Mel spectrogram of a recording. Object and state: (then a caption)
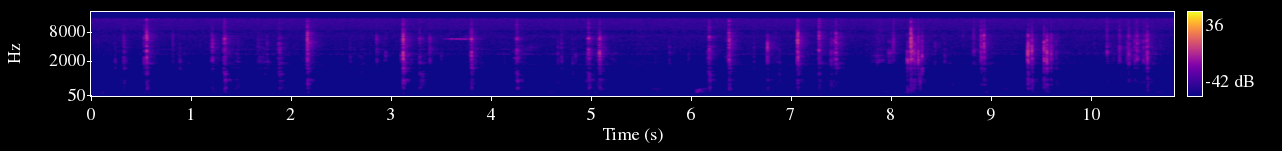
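Clear plastic box tapped with nails. Fingernails tap the sides and top of a hollow, clear plastic packaging box holding a sequin pouch and a pom-pom. Around thirty short, sharp, bright clicks come in an uneven rhythm, each dying away almost at once over a quiet background.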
